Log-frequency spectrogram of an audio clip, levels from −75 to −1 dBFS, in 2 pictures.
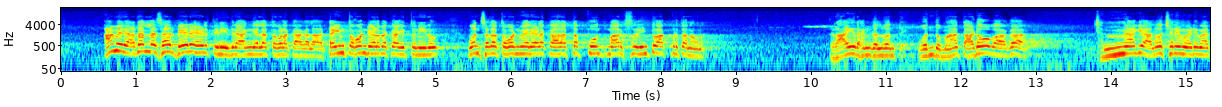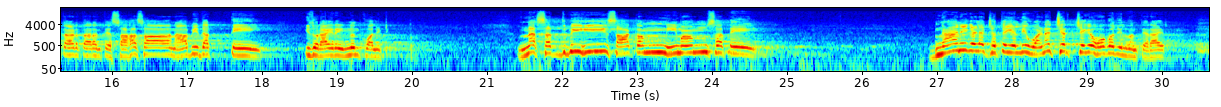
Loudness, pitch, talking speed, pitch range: -16 LUFS, 220 Hz, 85 wpm, 195-245 Hz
